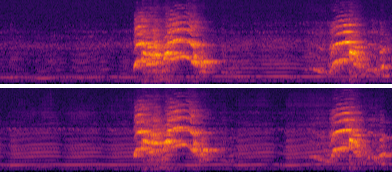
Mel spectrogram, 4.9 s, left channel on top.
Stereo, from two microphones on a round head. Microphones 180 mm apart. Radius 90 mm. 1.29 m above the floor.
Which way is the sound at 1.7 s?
5° right (ahead or behind).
